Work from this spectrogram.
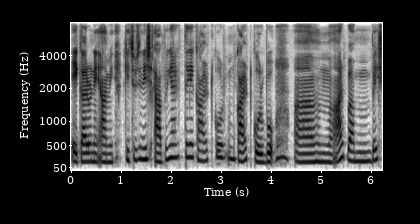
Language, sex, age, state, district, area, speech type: Bengali, female, 18-30, West Bengal, Jalpaiguri, rural, spontaneous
